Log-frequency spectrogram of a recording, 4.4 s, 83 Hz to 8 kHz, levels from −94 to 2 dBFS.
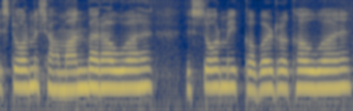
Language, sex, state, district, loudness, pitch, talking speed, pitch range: Hindi, female, Bihar, East Champaran, -23 LUFS, 220 Hz, 165 wpm, 215-230 Hz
